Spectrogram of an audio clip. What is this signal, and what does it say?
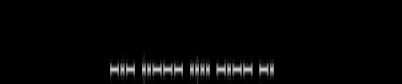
Morse code, heard as a keyed tone, about 42 wpm, 700 Hz. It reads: K2HYN
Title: USA Call Signs - 5 Characters - 4x Character Spacing - 45wpm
